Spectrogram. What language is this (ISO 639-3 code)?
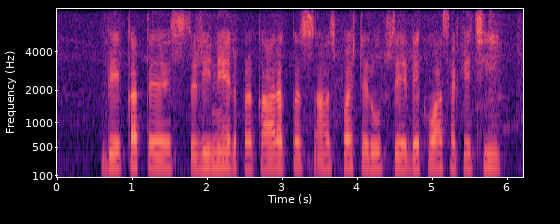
mag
